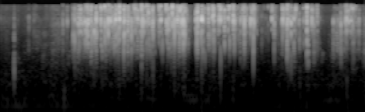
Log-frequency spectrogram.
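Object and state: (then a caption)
Fabric crinkle toy with crinkle film. A yellow sun-shaped soft fabric crinkle toy with crinkle film inside is squeezed with the fingertips. After a few faint ticks, dense, bright crinkling swells in, continuing in crackly bursts with brief pauses and almost no low end.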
